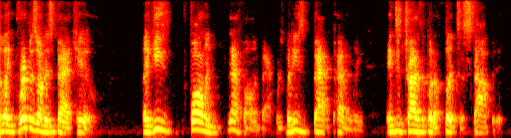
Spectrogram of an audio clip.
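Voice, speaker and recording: Slightly distant man talking sports casually. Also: mid-range voice. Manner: repeats and rephrases himself as he thinks aloud. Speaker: sports podcast co-host. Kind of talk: casual soccer match discussion.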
